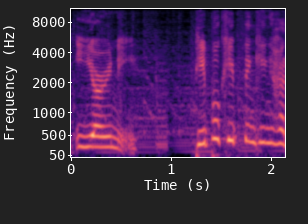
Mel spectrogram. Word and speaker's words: Ione: started all right according to google it is pronounced eoni people keep thinking her name is loan and i know that's wrong because i know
